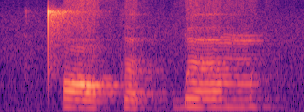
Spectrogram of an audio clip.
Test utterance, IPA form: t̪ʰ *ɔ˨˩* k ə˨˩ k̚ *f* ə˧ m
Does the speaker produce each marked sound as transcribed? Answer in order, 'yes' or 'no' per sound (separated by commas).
yes, no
